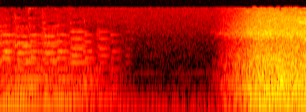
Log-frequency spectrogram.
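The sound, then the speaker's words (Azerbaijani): Sea waves on a seashore on a calm day: after a faint, quieter stretch, a broad rushing swell of surf rises and grows loud near the end. “Dostlar, gəlin hamımız birlikdə dəniz sahilində kiçik bir gəzintiyə çıxaq. Necə olmuşdursa, dəniz çox dalğalı deyildir. Amma səhər biraz dalğa var idi.”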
